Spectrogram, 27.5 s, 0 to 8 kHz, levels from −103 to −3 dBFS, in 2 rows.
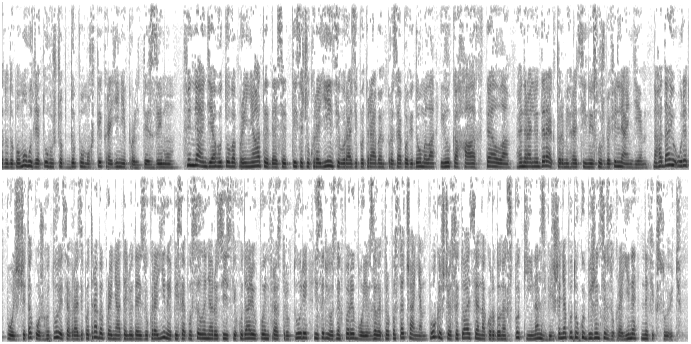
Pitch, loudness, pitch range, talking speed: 180 Hz, -26 LUFS, 170-195 Hz, 140 wpm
